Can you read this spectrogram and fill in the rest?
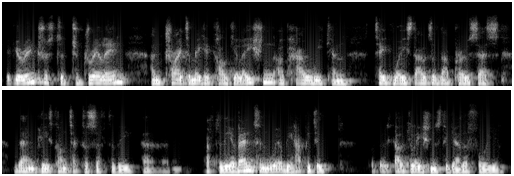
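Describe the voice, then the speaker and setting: A man with a Liverpool accent giving a live-streamed business presentation, taking questions and telling a story in a measured way with some restarts. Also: mid-range voice, steady tone, warm tone, low-quality recording. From Liverpool, England. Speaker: company presenter.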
